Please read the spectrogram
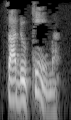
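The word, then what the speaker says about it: Tzadukim (צדוקים): Now, the plural of Zadok, Z-A-D-O-K, we say in English, is Zadokim. And the way you pronounce that more correctly in Hebrew is Tzadukim.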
